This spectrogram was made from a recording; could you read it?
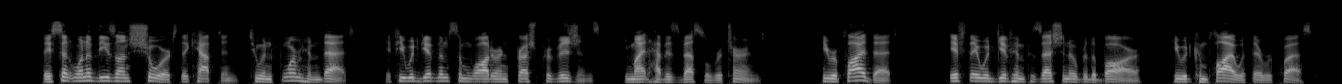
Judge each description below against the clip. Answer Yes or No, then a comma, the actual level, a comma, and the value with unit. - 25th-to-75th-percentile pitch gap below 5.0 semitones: Yes, average, 4.3 semitones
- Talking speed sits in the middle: No, fast, 215 wpm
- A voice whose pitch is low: Yes, low, 130 Hz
